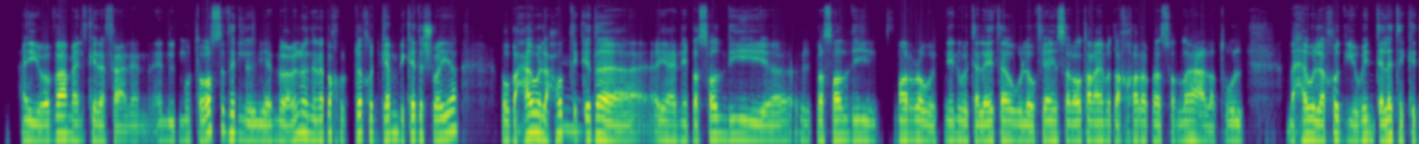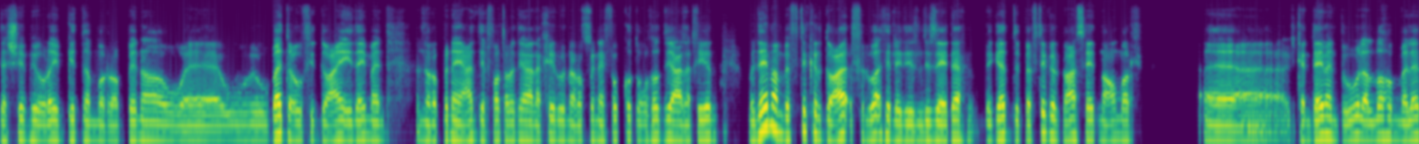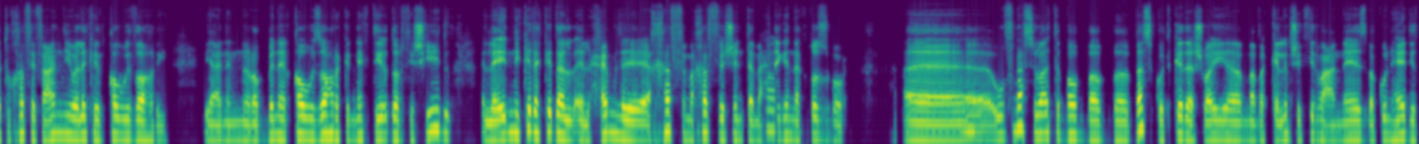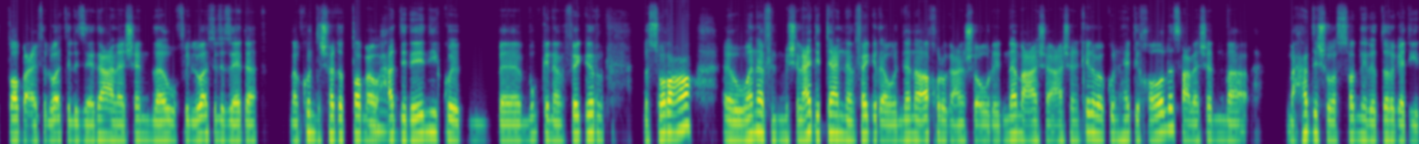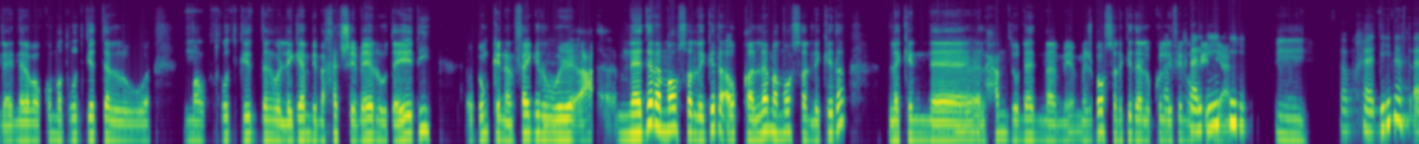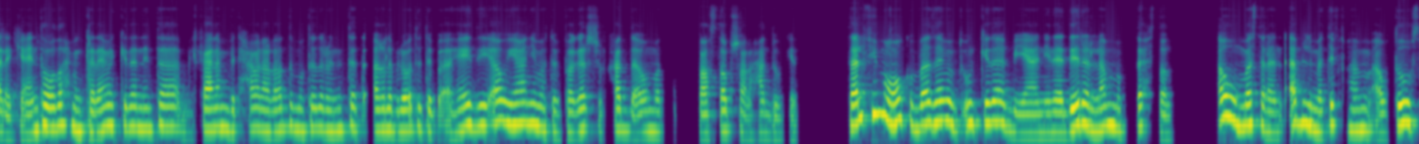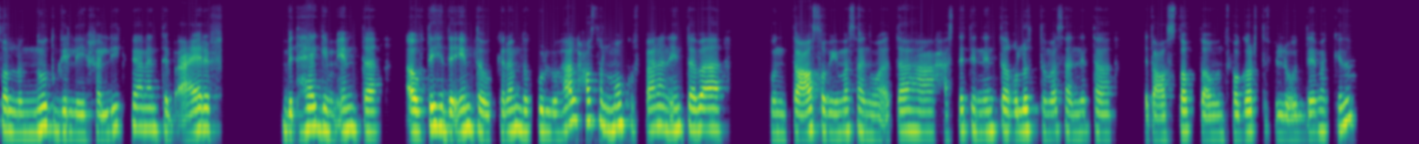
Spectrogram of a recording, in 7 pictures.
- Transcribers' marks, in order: tapping; unintelligible speech; unintelligible speech; unintelligible speech; other background noise; unintelligible speech
- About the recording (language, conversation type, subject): Arabic, podcast, إزاي بتحافظ على هدوءك وقت الضغوط الكبيرة؟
